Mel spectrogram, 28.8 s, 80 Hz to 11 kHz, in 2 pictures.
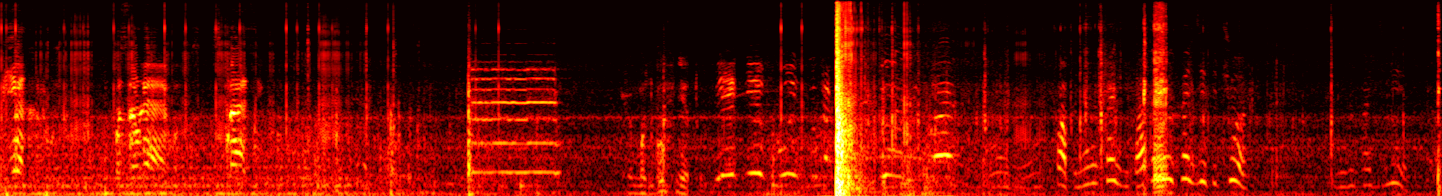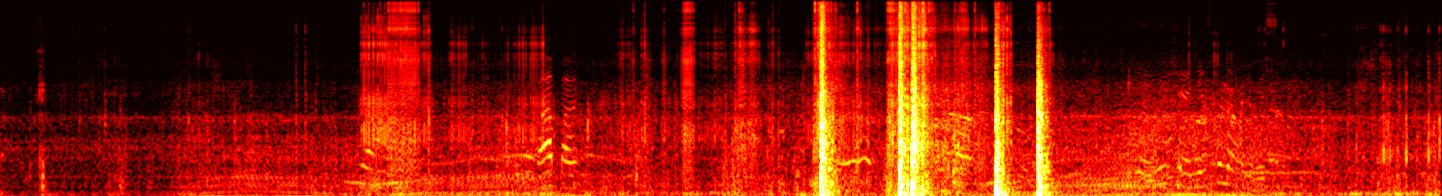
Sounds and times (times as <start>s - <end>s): Outside, urban or manmade: 0.0s - 28.8s
Vehicle: 0.0s - 28.8s.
